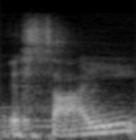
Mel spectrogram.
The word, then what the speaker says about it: Isai: it came from um isai is how you pronounce that but it's just Isaiah is just kind of what he's called and it sounds like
